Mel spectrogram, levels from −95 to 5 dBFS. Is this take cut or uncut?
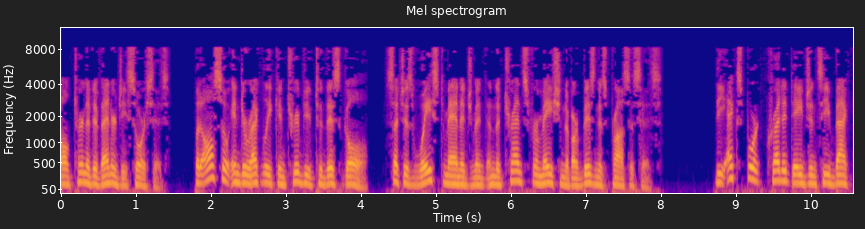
uncut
